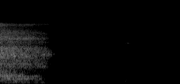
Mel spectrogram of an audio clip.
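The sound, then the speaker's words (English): One deep breath drawn in during a guided breathing exercise: a loud, airy inhale that fades and stops after about half a second, followed by near silence with a couple of faint small sounds. “And now exhale. Now one more time, super deep breath in.”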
